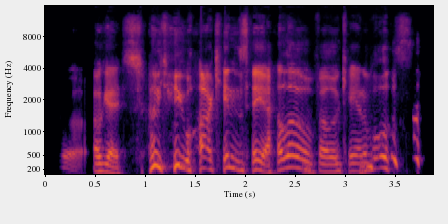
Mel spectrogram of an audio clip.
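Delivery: words barely out through laughter. At the game table, still cracking up, laughing while talking. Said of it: "sorry, I can't even breathe".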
